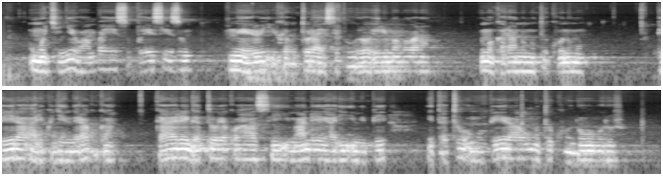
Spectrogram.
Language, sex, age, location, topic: Kinyarwanda, male, 25-35, Kigali, health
